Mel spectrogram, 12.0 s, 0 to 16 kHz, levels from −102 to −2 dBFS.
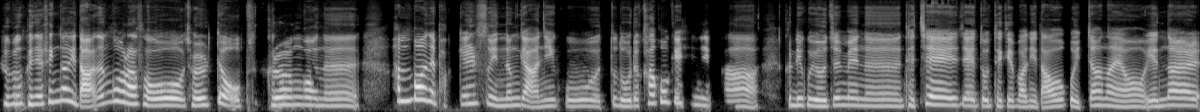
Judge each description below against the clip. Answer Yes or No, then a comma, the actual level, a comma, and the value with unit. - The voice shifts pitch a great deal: No, average, 4.2 semitones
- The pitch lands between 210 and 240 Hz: Yes, high, 230 Hz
